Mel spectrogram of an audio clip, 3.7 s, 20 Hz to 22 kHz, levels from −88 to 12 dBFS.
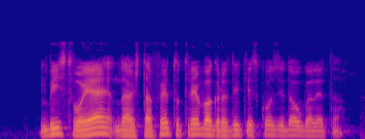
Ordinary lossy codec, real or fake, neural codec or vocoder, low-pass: none; real; none; 7.2 kHz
